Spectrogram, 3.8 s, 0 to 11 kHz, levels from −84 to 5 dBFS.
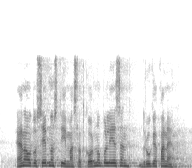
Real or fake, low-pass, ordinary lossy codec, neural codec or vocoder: fake; 7.2 kHz; none; codec, 16 kHz, 8 kbps, FunCodec, trained on Chinese and English, 25 frames a second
